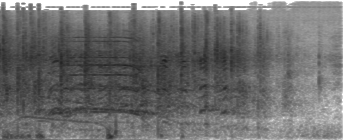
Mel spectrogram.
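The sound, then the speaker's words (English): An audience breaks into a burst of dense, steady clapping that holds for a few seconds, then thins out and fades away at the end. “Does somebody clap for her?”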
